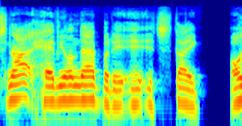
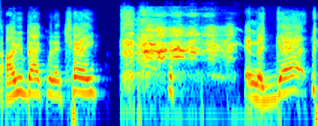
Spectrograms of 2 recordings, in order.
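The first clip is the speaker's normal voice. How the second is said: laughing threat; 6 semitones higher than usual. Retold or imitated. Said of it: "He's like".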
